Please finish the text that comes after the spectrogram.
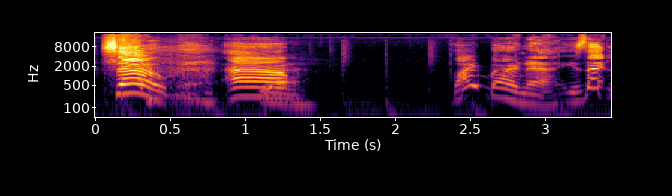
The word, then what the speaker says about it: Barna: Is that the right pronunciation? BARNA. Like yes. BARNA. BARNA. BARNA. Not just burner.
